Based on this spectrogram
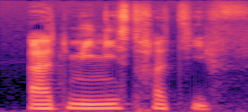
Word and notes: administratif: France; [ad.mi.nis.tʁa.tif]

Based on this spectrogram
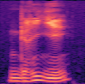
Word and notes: grillé: France; /ɡʁi.je/

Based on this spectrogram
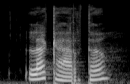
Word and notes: document: American English; /ˈdɑkjʊmənt/

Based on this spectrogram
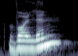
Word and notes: wollen: /ˈvɔ.lən/

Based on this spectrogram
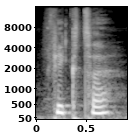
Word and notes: invention: /ɪnˈvɛnʃən/

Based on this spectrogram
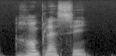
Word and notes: remplacer: France; /ʁɑ̃.pla.se/

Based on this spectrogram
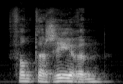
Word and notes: fantaseren: /ˌfɑntaˈzeːrə(n)/

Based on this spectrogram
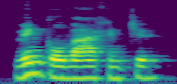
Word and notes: chariot: /ʃa.ʁjɔ/; /ʃa.ʁjo/; France

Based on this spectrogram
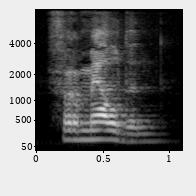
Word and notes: mention: /ˈmɛnʃən/

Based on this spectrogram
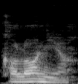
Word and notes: colonie: France; [ko.lo.ni]

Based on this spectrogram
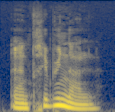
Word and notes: tribunal: /tʁi.by.nal/; France (Paris)

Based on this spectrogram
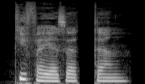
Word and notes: kifejezetten: /ˈkifɛjɛzɛtːɛn/

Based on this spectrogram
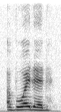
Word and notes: avoided: American English

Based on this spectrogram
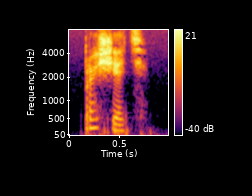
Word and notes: прощать: /prɐˈɕːatʲ/

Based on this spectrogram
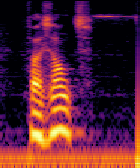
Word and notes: faisan: France; /fə.zɑ̃/

